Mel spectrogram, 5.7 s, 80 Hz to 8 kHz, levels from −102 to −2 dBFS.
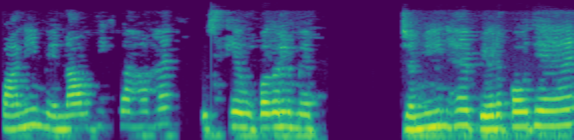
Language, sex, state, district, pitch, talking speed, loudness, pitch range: Hindi, female, Bihar, Bhagalpur, 280 Hz, 155 wpm, -18 LUFS, 250-295 Hz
